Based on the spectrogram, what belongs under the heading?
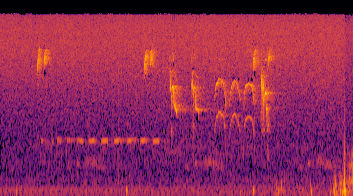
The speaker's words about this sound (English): There's also barred doves.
